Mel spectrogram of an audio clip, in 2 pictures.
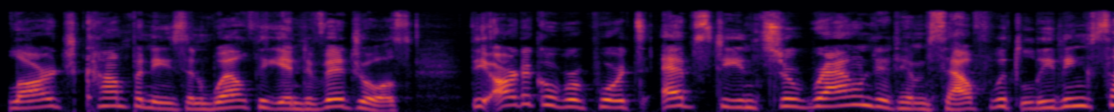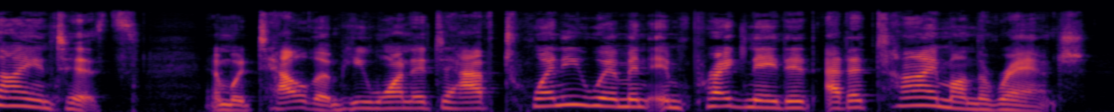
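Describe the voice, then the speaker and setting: A woman with a mid-pitched voice delivers a scripted news report. The recording is close and very dry, with no room sound. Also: lively intonation, normal speed, no room sound.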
